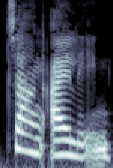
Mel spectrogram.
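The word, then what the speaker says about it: Zhang Ailing (张爱玲): She is so famous now that if you can pronounce her name as Zhang Ailing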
